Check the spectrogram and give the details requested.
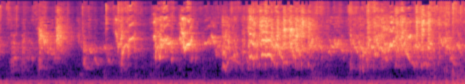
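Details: Pet budgies keep up a continuous chatter of scratchy warbles and short squawky chirps, several notes overlapping, over a faint constant low hum.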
